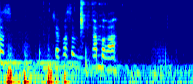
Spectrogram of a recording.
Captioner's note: glass shatters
